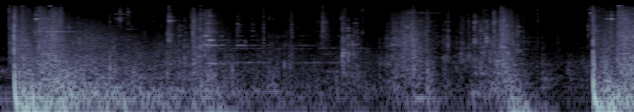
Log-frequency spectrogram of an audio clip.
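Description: A heavy shell clanks as it is loaded into the gun's breech.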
